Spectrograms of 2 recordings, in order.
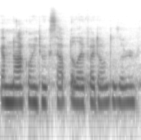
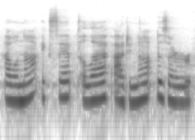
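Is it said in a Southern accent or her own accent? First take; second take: own accent; Southern. First: It is said in her own accent. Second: It is said in a fake Southern accent.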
